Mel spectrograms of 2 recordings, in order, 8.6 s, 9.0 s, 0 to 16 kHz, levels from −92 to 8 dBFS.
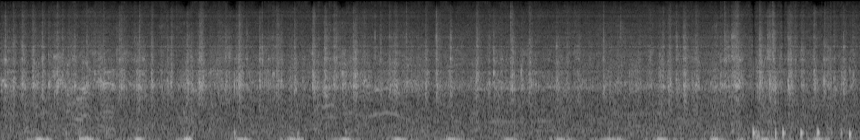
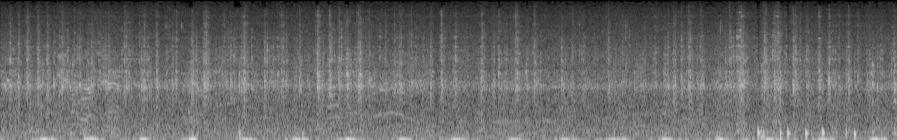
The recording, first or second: second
